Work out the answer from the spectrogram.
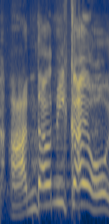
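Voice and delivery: very high, loud, drawn-out whine; impatient retort. Acted. Child cutting off the teacher, loud high whine. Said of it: "선생님 말씀도 막 잘라요".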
